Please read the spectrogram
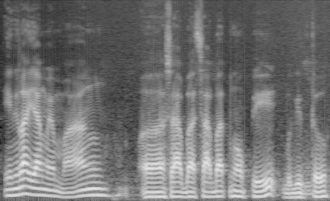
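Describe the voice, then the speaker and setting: Man, deep voice, mellow tone, measured explaining, fillers and restarts. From Bandung, Indonesia. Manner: measured explaining, frequent fillers and self-corrections. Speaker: city council member, guest. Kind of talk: conversational interview.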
